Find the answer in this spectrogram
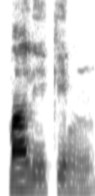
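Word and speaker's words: مَلِكِ: Padahal mim di situ adalah pendek. Jadi bacanya malikin. Nah, gitu. Maliki bukan malik, tapi malikin. Nah, gitu ya.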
